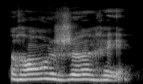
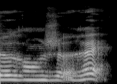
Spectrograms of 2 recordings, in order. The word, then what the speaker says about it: rangerai: this one, is that some people will pronounce je rangerai as je rangerai, which is very hard because then it's the pronunciation of the conditionnel. We are going to see that in 2 days. The correct pronunciation, the pronunciation from the IPA, there is no really correct pronunciation, there's just different pronunciation. The pronunciation from the IPA, from the International Phonetic Alphabet, is supposed to be E.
